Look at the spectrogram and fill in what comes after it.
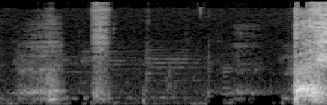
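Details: Brief in-breath and short bursts, then a loud explosive forceful sneeze; nose has itched a lot since returning from swimming.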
